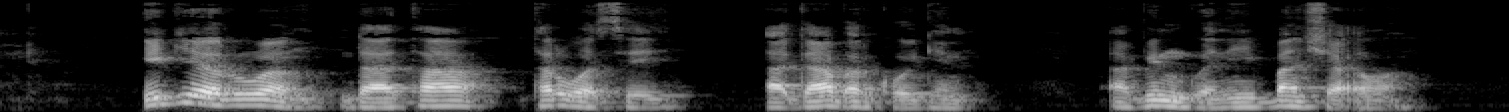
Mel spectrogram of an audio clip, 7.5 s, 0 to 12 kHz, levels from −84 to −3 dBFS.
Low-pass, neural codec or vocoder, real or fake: 10.8 kHz; none; real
